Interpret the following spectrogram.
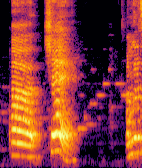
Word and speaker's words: che: CHE exclamation point. Che. I'm going to see if I can write it backwards for y'all. CH. That's what it looks like. Che, or not que, but che.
